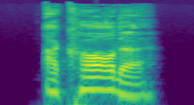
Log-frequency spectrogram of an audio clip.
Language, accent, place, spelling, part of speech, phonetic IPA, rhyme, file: German, Germany, Berlin, Akkorde, noun, [aˈkɔʁdə], -ɔʁdə, De-Akkorde.ogg
- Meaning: nominative/accusative/genitive plural of Akkord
